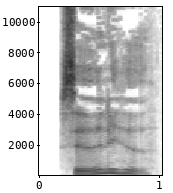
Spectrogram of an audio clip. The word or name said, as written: sædelighed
